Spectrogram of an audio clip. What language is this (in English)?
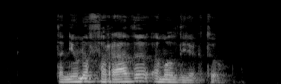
Catalan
